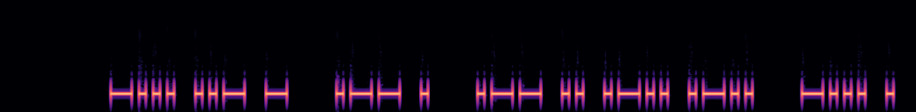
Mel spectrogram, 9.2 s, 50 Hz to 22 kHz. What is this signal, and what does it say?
Morse code, heard as a keyed tone, about 17 wpm, 700 Hz. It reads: BUT WE WILL BE
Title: Sentences from Top 1000 Words - Review Part 3 - 17wpm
